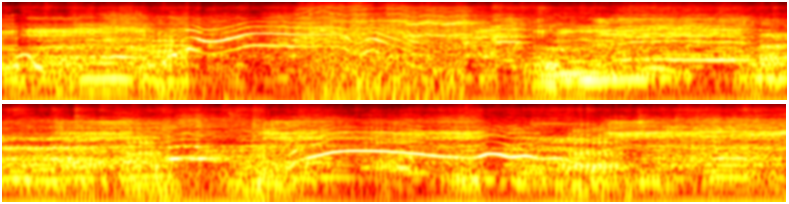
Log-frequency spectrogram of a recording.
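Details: White pig screaming in its pen on the outskirts of Medan, Indonesia, wanting food; loud wavering squeals rising and falling in pitch, mixed with background music and a woman urging it to be patient.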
